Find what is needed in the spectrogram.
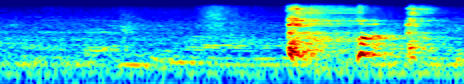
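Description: A person coughing twice in quick succession, about a second and a half in.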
